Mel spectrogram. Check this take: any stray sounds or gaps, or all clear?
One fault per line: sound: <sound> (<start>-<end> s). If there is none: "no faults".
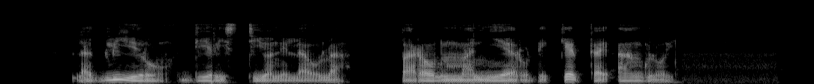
no faults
